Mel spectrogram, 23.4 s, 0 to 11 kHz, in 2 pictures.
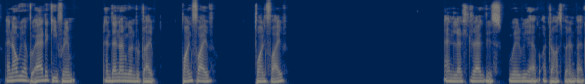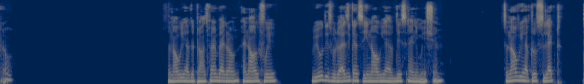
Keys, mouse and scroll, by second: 1.7 double click, 3.3-5.6 typing, 11.1 Return, 11.2-11.7 ctrl+scroll down 1.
